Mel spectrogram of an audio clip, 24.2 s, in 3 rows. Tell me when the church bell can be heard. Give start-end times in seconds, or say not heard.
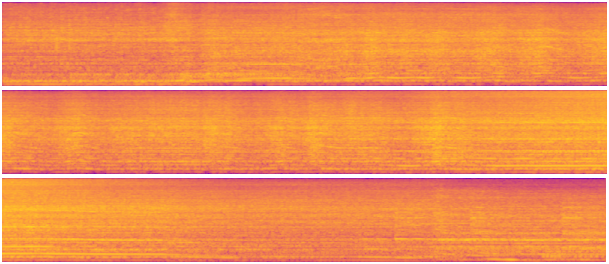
20.9-24.1.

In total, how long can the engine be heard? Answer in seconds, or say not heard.
24 s.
